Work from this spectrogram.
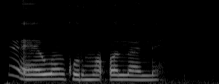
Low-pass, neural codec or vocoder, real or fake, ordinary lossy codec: none; none; real; none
